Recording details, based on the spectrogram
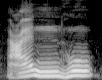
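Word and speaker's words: عنه: Anhu, anhu, nun sukun bertemu dengan ha, maka dihukumi izhar halqi.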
